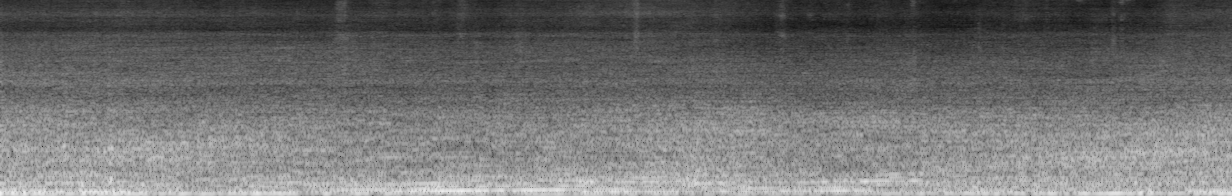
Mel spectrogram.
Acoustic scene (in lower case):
street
